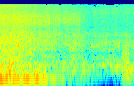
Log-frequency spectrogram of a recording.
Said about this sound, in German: Ein Beiboot wird von der Reling herabgelassen und schaukelt auf dem Wasser.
